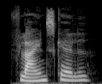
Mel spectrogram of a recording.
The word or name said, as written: flenskaldet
